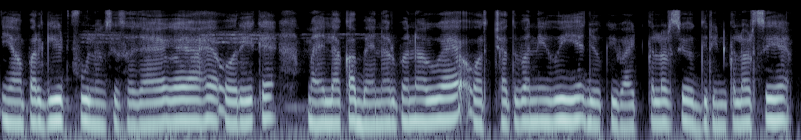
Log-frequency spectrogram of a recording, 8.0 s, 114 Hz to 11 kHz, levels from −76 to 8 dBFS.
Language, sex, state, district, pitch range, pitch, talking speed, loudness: Hindi, female, Uttar Pradesh, Budaun, 195-210 Hz, 205 Hz, 215 wpm, -16 LUFS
